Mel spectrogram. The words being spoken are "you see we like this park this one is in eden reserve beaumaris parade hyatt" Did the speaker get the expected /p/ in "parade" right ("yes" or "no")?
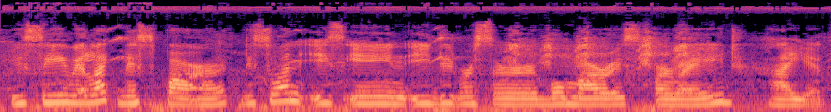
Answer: yes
